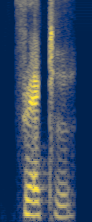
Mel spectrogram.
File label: "freckle", Indian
